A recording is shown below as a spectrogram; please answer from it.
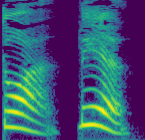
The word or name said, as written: duan4lian4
